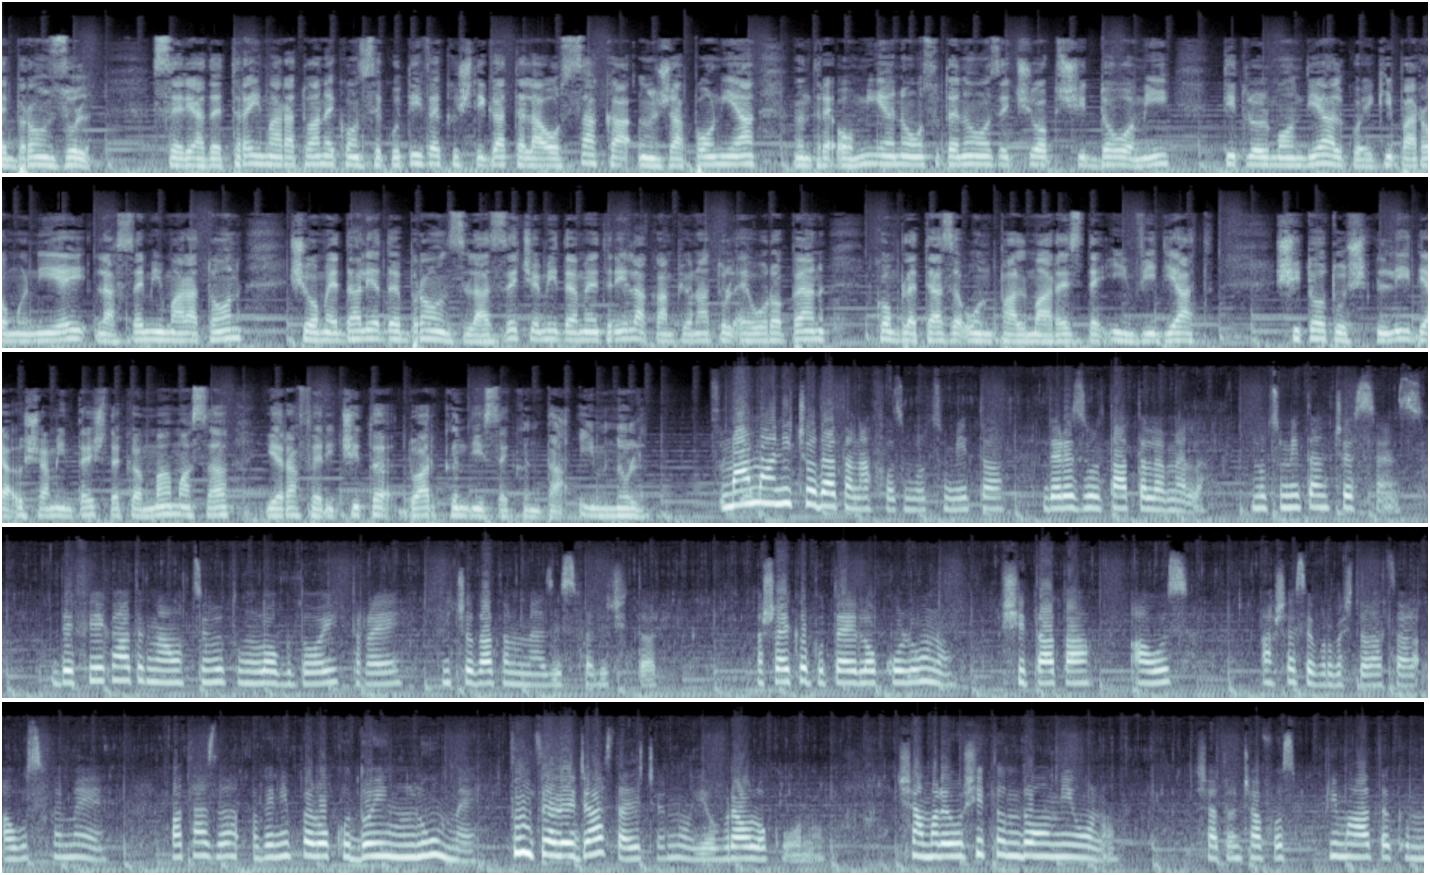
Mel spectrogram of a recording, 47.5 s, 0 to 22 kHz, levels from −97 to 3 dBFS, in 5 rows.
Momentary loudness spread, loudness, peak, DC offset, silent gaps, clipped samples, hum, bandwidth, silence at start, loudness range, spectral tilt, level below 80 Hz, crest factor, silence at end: 11 LU; -13 LUFS; 0 dBFS; under 0.1%; none; under 0.1%; none; 13.5 kHz; 0 s; 4 LU; -5.5 dB/octave; -32 dBFS; 12 dB; 0 s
